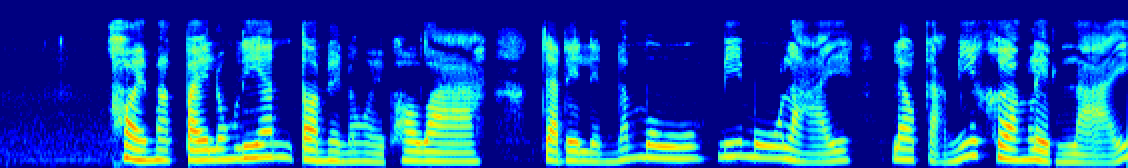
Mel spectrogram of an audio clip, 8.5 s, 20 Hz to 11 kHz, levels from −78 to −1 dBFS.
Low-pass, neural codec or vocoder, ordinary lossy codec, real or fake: 7.2 kHz; none; none; real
